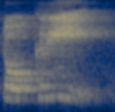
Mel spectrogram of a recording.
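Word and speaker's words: टोकरी: this becomes even slightly shorter and the stress is taken over at the end with the long matra. So this becomes slightly shorter. So you say tokri, tokri, and tokri means a basket.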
